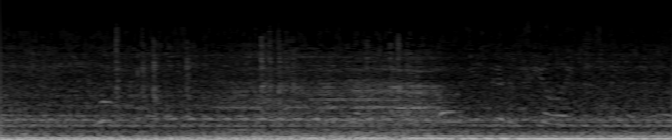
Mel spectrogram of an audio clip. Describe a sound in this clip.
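An engine rumbles low and strains as a truck crawls over rocks.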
